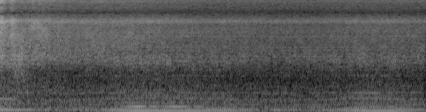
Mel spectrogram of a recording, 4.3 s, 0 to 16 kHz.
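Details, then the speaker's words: Toyota 4-cylinder with P0171/P0174 lean codes, vacuum hose disconnected to simulate a leak: low idle that swells and sags every couple of seconds, hunting rpm bounce from an intake vacuum leak, with hissing from the leak. "so if a vacuum leak is large enough to affect airflow you're gonna get an rpm bounce while you're sitting on idle it's going to try to flutter"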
